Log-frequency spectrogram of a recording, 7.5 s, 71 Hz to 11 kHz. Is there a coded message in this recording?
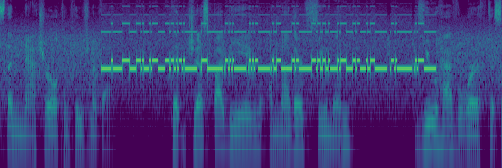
Yes: TTY/TDD text telephone tones (45.45 baud Baudot) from 1.5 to 6.5 s, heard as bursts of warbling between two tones, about 400 Hz shift, 1600 Hz centre, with speech in English. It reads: THE DORSAL PELAGE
